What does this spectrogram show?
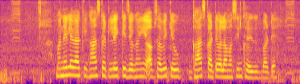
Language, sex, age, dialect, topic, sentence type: Bhojpuri, female, 18-24, Northern, agriculture, statement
